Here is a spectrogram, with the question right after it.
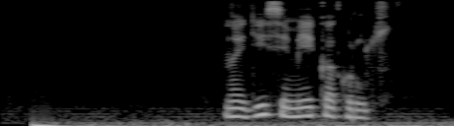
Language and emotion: Russian, neutral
